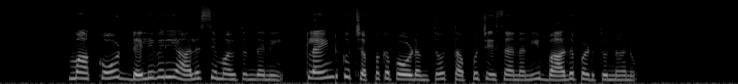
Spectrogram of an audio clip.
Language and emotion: Telugu, sad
